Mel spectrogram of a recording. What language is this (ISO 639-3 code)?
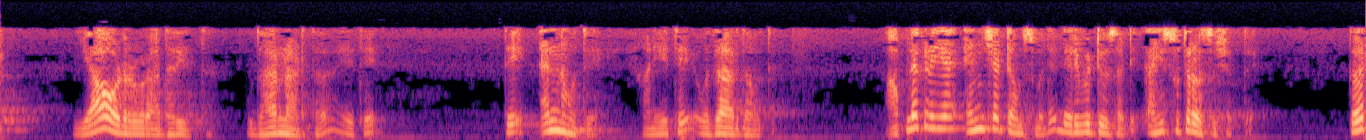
mar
